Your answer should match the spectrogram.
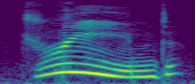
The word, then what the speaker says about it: dreamed: The next example, the verb dream, dream, becomes the past tense verb dreamed, and is pronounced dreamed, having only one syllable.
